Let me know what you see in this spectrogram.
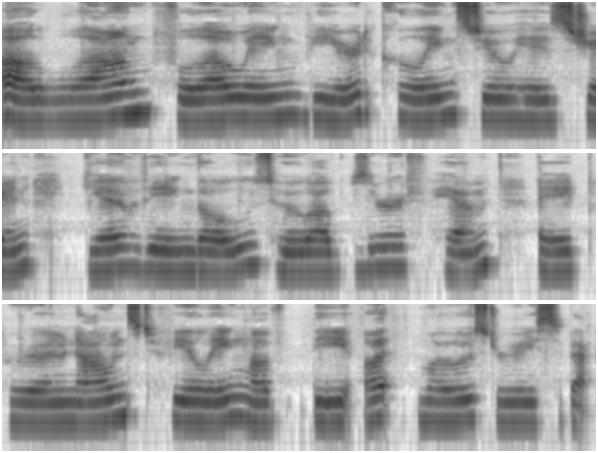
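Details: Stuttering fluency technique demonstration: Easy relaxed approach with smooth movements (ERA-SM), a therapy technique for increasing fluency, shown while reading the Grandfather passage.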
